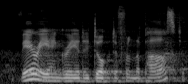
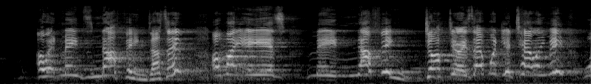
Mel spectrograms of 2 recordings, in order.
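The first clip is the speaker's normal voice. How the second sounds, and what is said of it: Angry yelling. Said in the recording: “Why am I yelling at you?”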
